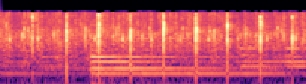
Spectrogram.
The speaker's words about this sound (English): Everybody say amen today. Give the Lord one more good clap offering. Come on.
